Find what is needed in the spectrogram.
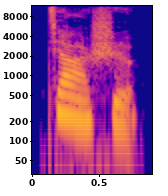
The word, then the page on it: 架势: jià shi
